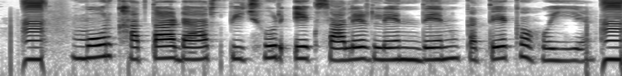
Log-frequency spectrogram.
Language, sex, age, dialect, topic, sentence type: Magahi, female, 18-24, Northeastern/Surjapuri, banking, question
